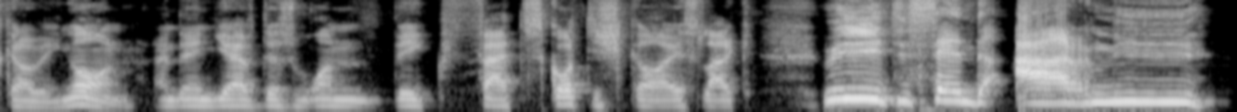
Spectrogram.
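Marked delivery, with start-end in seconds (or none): 4.1-6.0 high, loud, barking Schwarzenegger-style general; Arnold voice. Retold or imitated. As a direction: bellow orders like a movie-star Arnold. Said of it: "the reason I'm doing Arnold instead of a Scottish, uh, accent".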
